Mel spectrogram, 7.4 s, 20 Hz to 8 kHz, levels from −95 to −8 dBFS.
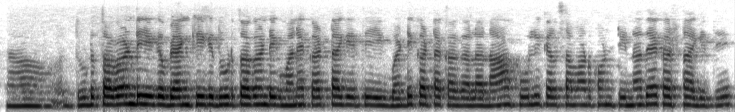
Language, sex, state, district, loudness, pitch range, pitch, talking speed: Kannada, female, Karnataka, Shimoga, -15 LUFS, 205-220 Hz, 215 Hz, 185 wpm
